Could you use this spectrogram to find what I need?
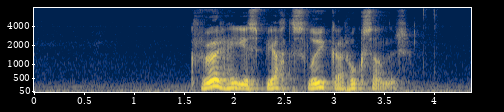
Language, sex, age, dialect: Faroese, male, 36-60, Norðurstreymoy/Eysturoy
